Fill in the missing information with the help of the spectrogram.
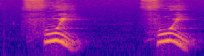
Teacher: nesse caso você tem na mesma sílaba o u mais Evidente e o i não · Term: semivogal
